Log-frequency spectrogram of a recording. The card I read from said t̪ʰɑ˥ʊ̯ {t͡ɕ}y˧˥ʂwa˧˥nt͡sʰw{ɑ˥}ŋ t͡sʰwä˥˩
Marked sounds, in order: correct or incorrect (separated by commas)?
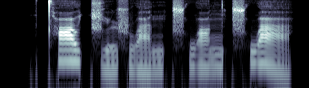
correct, correct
